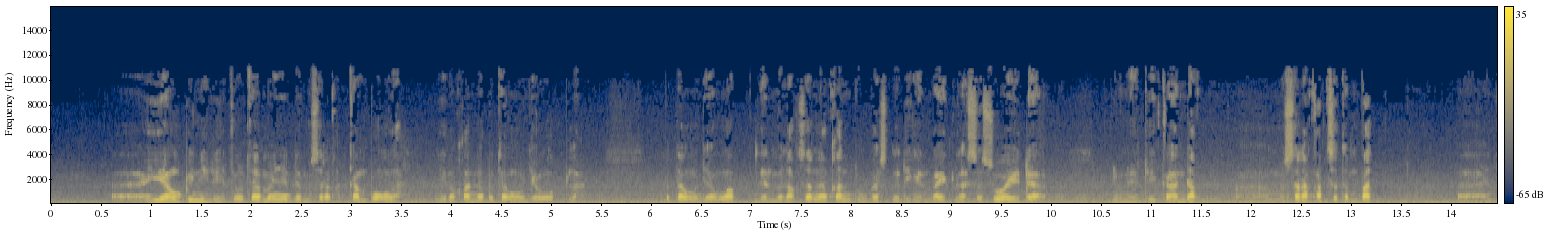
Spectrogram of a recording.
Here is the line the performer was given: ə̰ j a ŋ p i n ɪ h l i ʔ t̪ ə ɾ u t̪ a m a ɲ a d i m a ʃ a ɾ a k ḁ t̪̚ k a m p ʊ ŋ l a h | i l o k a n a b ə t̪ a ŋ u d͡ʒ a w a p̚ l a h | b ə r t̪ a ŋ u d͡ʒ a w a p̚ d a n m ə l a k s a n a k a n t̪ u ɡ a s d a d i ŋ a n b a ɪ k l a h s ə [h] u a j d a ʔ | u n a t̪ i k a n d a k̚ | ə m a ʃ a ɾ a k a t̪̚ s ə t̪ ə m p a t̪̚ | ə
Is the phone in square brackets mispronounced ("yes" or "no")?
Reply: yes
